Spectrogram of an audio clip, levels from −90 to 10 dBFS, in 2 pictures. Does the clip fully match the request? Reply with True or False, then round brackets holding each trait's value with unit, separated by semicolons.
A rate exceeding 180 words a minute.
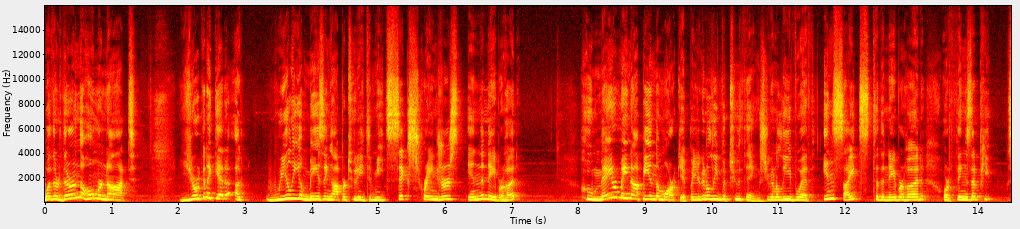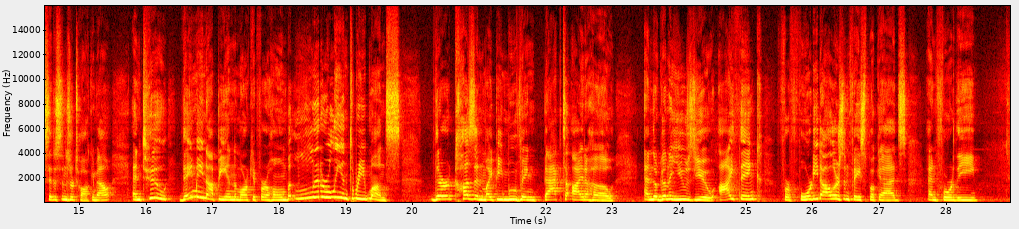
True (195 wpm)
